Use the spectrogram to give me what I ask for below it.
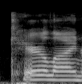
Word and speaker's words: Caroline: It's Caroline rhymes with Arbor Wine, as it's so appropriate for this episode.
